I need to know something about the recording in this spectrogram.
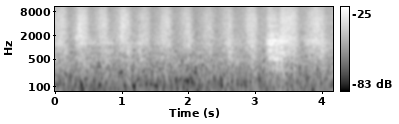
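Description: Near silence: room tone, with one faint short sound a little over three seconds in.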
